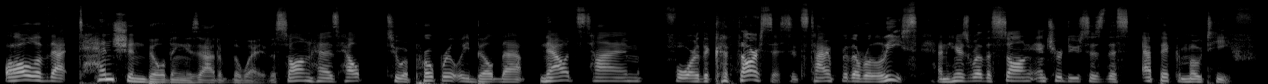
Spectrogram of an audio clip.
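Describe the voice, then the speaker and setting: A man's voice: fairly high pitch, animated, normal speed, hardly any pauses, no echo, studio quality. A man hosting a video essay with casual analytical commentary, dramatic emphasis and colloquial asides.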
